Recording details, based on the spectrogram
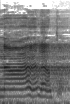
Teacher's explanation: جاء حرف القاف في آخر الكلمة ساكنا عند الوقف عليه وغير مشدد، فيكون حكم التجويد فيه قلقلة وسطى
